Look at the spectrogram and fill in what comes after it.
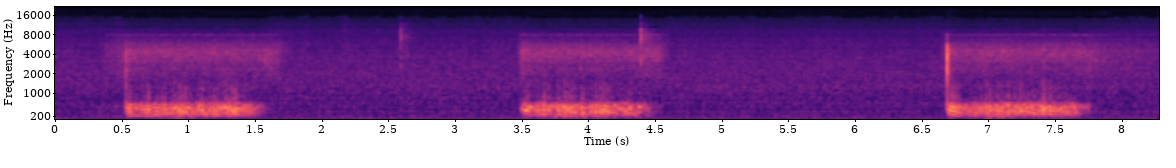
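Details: Female snoring in an ASMR recording: three slow, noisy inhaled snores, about 20 per minute, each roughly a second long, with quiet gaps between.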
